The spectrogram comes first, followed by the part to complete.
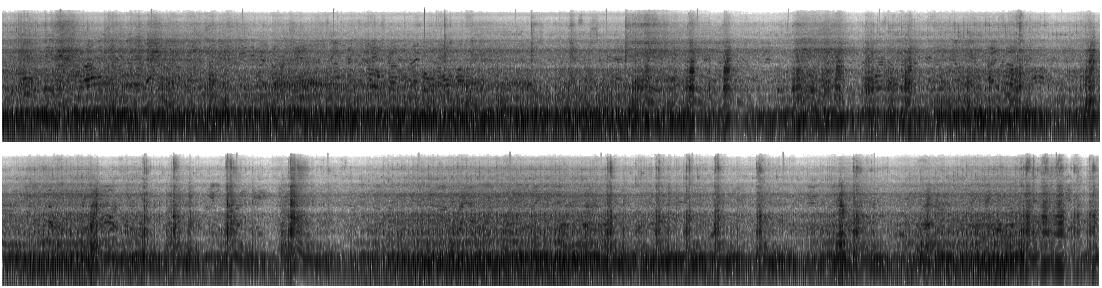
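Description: Several dirt bike engines running together at idle with occasional revs, a steady low drone, with sharp clicks in the second half.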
